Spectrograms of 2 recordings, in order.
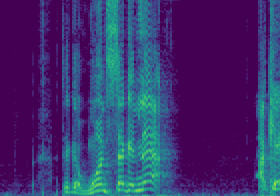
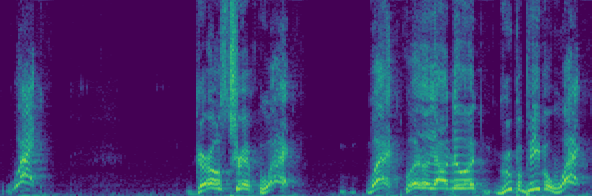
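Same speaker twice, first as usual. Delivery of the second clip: rising, disbelieving whats, much higher; incredulous boss; 6 semitones higher than usual. Retold or imitated. Boss reacting to her girls trip story, mock disbelief. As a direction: play the boss who can't believe the excuse. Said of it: "your boss probably took a little walk and said".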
